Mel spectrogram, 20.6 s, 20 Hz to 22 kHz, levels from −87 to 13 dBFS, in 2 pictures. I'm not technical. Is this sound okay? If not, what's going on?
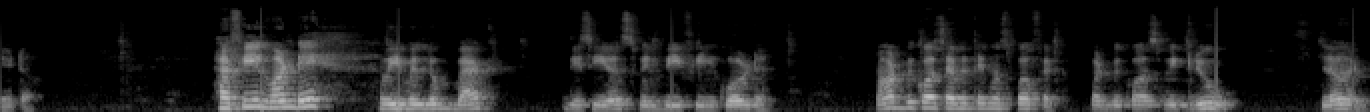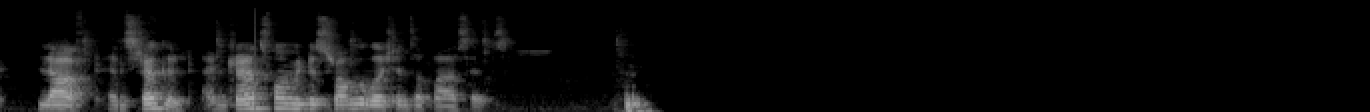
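No. There's a steady tick running through this speech, roughly once a second, from about 0.93 s to 20.38 s, about twenty in total. That's periodic USB or driver dropouts: something on the computer briefly blocks the audio connection every 1.024 s, and each time roughly a hundredth of a second of sound gets swapped for silence. Because it's so regular, it sounds like a clock ticking under the talking.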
